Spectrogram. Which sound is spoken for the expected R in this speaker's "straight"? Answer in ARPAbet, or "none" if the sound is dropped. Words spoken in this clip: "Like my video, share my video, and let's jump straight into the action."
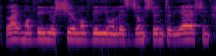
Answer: none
